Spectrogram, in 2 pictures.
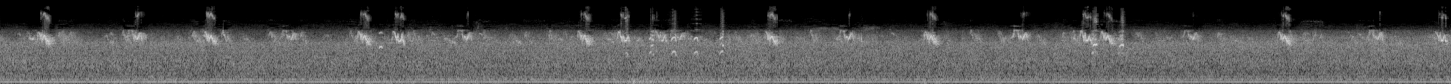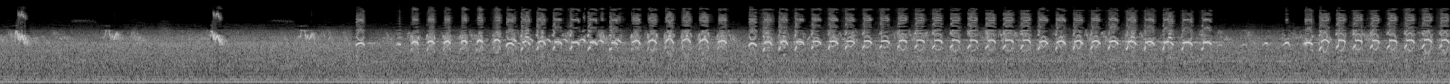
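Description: Ospreys on the nest calling: sharp high chirps, spaced about a second apart at first, then about two thirds of the way in a fast unbroken run of chirps several per second. A steady low hum lies under the calls.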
